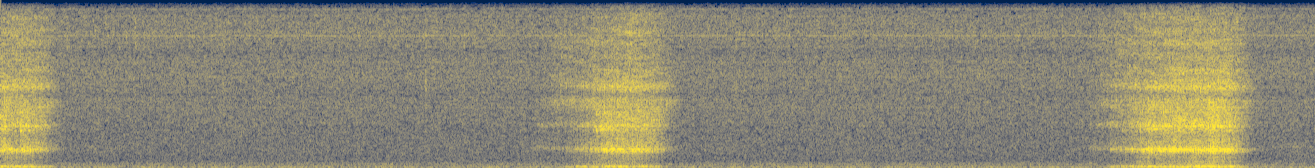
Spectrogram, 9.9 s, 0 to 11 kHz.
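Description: Rough, low rattling snores on the breath, about three in ten seconds, roughly 14 a minute, with steady room noise between them.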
